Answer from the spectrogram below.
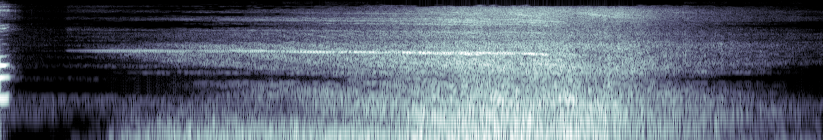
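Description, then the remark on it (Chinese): An airplane rumbles past, a broad roaring drone with a steady whining tone on top, swelling gradually to a peak and then easing off as it fades. “飞机轰隆轰隆，小猫们喵喵的叫着。”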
